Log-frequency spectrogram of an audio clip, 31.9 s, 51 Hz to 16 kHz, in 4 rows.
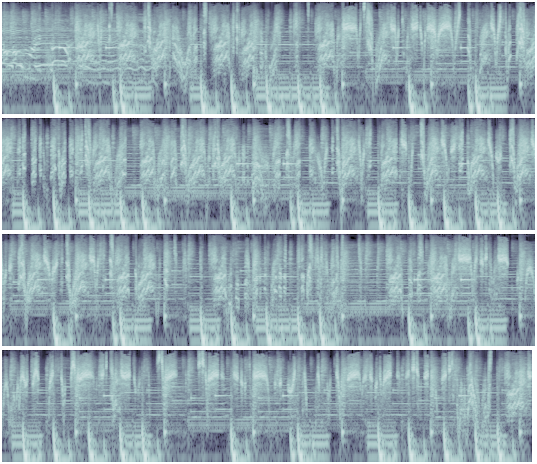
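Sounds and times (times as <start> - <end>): looping beat: 0.0 - 31.9
turntable scratching: 0.0 - 31.9.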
